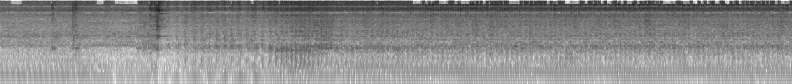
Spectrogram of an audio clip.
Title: What causes a rattling noise in a generator?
